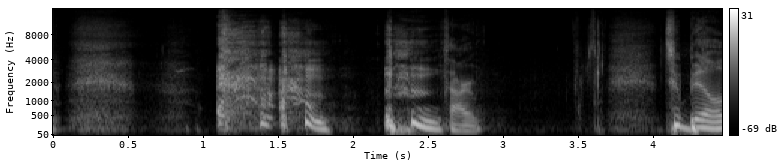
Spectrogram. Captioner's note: coughs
